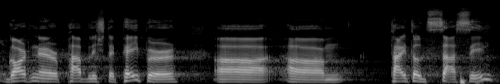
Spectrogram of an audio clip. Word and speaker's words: SASE: published a paper titled sassy that's how you pronounce this SASE secure access services edge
